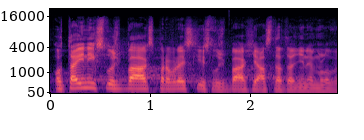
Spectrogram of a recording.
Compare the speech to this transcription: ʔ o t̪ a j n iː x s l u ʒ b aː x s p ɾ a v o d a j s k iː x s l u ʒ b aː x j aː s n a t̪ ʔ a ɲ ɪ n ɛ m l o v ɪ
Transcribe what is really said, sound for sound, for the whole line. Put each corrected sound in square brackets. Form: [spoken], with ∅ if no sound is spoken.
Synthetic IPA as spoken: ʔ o t̪ a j n iː x s l u ʒ b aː x s p ɾ a v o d a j s k iː x s l u ʒ b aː x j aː s n a t̪ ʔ a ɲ ɪ n ɛ m l [u] v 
